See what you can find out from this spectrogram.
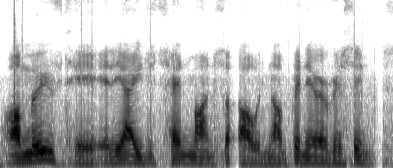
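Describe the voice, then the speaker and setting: A man's voice: mid-range voice, fast talker, rough recording. A young man with a London accent, chatting casually with viewers on a live stream and using London slang. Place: outdoors on a busy city street. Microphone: handheld phone. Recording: phone audio with loud street noise.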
